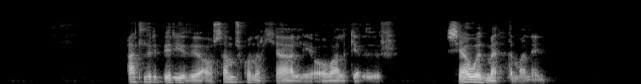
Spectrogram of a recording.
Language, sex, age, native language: Icelandic, male, 30-39, Icelandic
